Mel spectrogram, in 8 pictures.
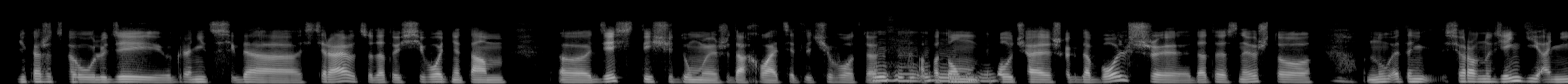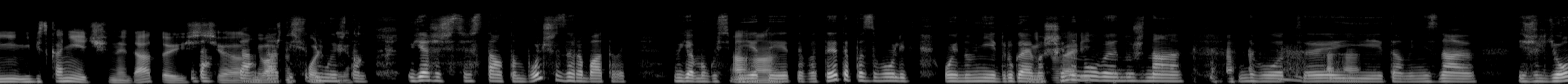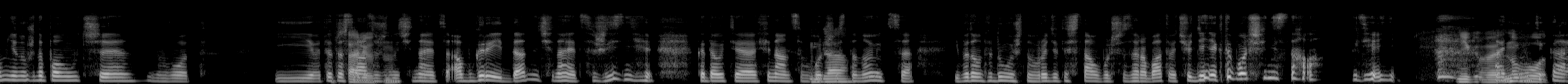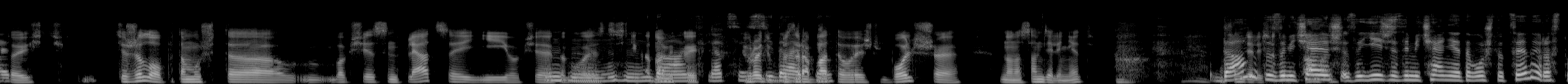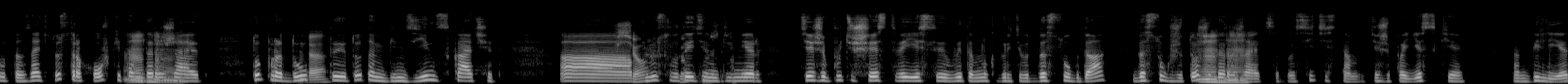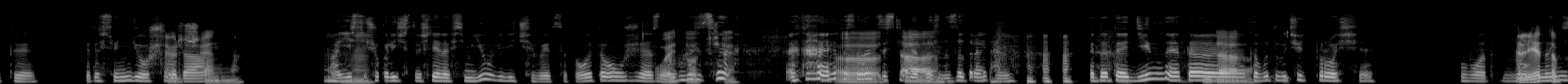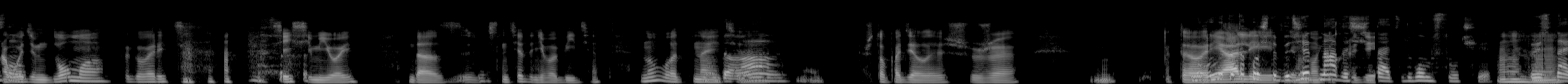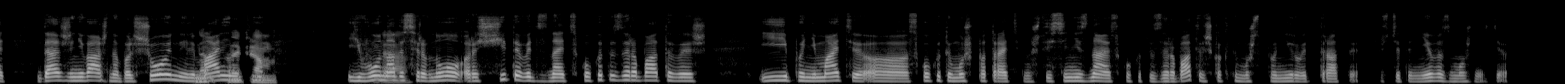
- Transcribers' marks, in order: laugh; other background noise; chuckle; laughing while speaking: "денег то больше не стало?"; tapping; chuckle; laughing while speaking: "становится"; laugh; laugh
- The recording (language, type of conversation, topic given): Russian, unstructured, Как вы обычно планируете бюджет на месяц?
